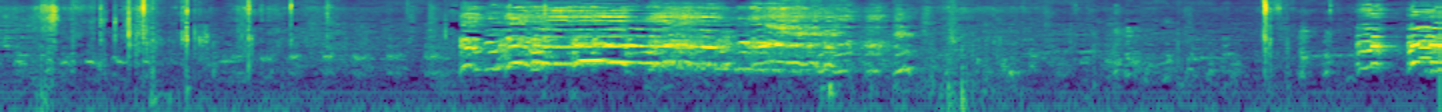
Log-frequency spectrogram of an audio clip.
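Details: At evening, a Kukuak Balenggek rooster, an endemic Indonesian chicken, gives one long stepped crow after a quiet start with scattered clicks and knocks, followed by faint later noises.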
